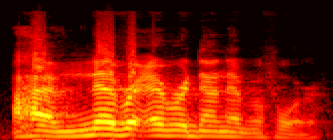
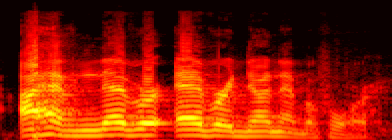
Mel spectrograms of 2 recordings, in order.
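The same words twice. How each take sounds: The two takes are said the same way.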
